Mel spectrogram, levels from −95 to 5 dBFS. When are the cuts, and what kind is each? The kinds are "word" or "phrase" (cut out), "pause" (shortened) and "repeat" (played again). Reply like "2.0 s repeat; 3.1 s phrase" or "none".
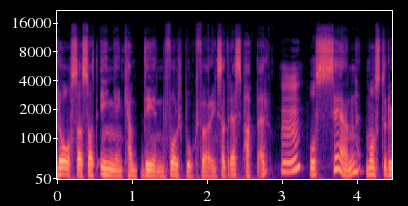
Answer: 1.1 s word; 2.5 s word; 3.3 s pause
